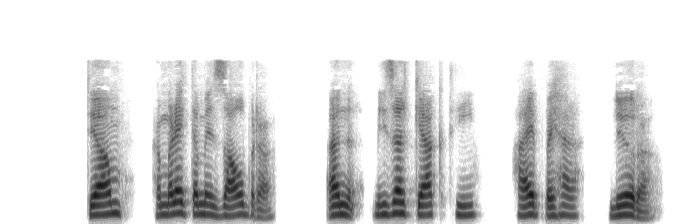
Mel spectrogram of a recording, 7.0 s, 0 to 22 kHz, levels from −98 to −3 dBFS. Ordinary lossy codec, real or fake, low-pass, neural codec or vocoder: MP3, 48 kbps; fake; 7.2 kHz; codec, 16 kHz in and 24 kHz out, 0.9 kbps, LongCat-Audio-Codec, fine tuned four codebook decoder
